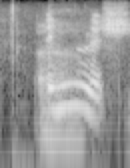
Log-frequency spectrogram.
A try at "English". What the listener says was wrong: Yeah, very good,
